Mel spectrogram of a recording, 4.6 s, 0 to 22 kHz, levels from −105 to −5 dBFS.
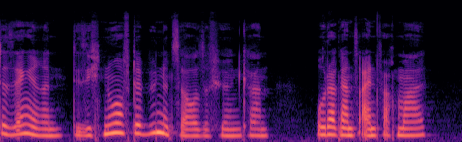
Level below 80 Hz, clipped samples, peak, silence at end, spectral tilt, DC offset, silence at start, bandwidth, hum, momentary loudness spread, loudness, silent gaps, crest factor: -70 dBFS; under 0.1%; -18 dBFS; 0.35 s; -7.5 dB/octave; under 0.1%; 0 s; 11.5 kHz; none; 10 LU; -36 LUFS; none; 18 dB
